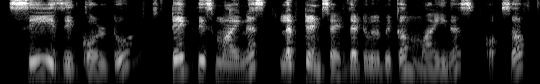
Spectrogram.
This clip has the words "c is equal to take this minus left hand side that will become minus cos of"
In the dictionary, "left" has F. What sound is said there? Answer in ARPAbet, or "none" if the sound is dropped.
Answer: P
